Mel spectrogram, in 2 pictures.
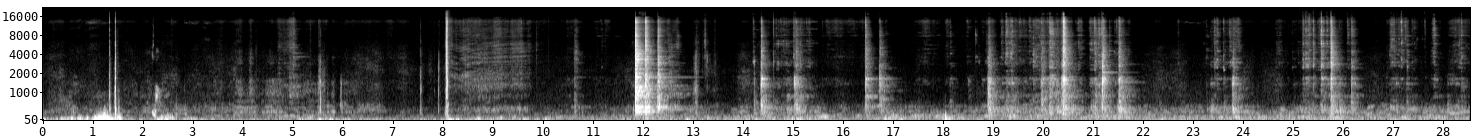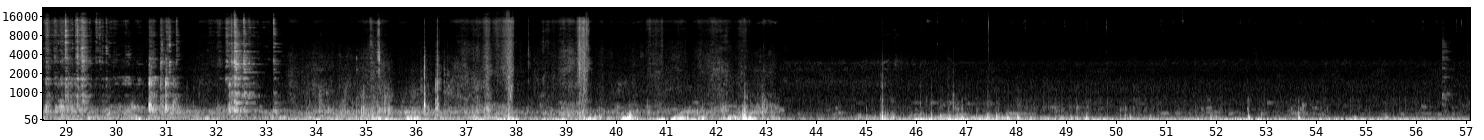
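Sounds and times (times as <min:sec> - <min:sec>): metal cookware clinking and clattering: 0:10.5 - 0:35.4.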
